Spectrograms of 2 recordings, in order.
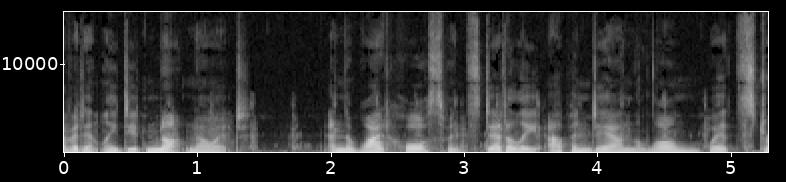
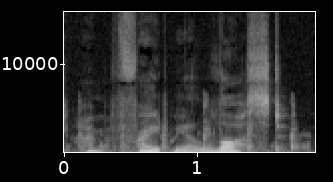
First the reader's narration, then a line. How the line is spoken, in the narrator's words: she whispered in my ear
